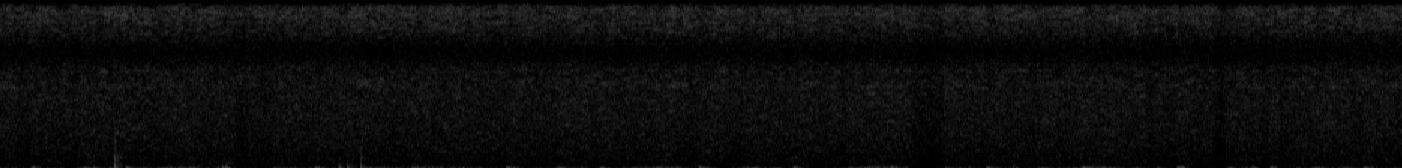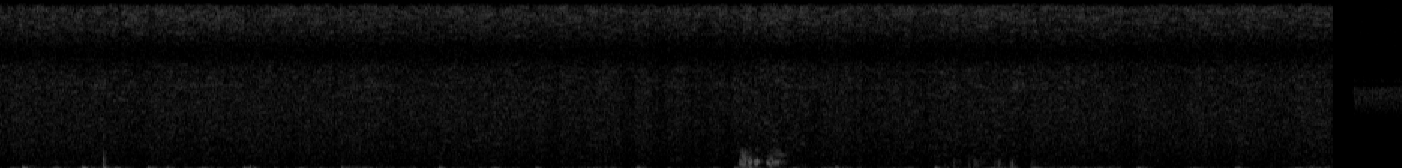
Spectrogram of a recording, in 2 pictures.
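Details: Heartbeat the person deliberately made fast: quick, muffled low thumps of a raised heart rate.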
